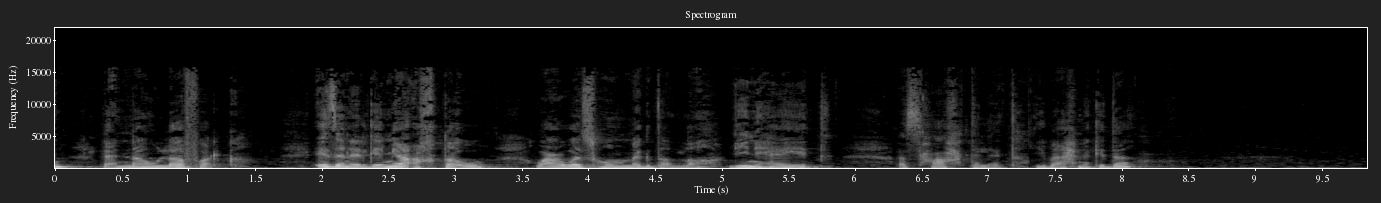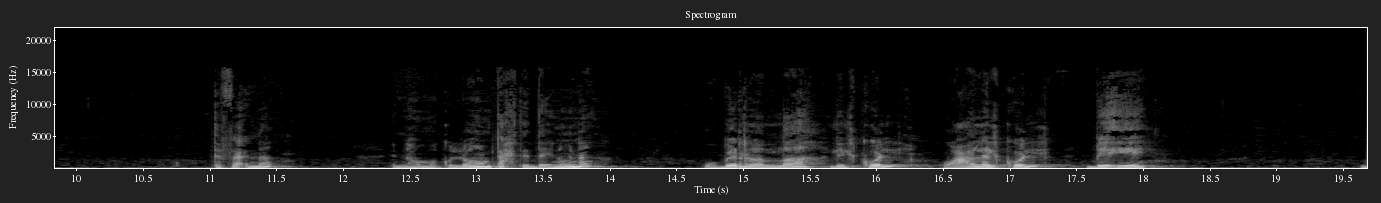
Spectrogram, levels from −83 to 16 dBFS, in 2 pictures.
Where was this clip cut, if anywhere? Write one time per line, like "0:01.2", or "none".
0:07.3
